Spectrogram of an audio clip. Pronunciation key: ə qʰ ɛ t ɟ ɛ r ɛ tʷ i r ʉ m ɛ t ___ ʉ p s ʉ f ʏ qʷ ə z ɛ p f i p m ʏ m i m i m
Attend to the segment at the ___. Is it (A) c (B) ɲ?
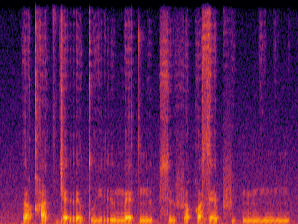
B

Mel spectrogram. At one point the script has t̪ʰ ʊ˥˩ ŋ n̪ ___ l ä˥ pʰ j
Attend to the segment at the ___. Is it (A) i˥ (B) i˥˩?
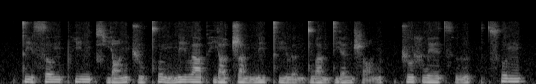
A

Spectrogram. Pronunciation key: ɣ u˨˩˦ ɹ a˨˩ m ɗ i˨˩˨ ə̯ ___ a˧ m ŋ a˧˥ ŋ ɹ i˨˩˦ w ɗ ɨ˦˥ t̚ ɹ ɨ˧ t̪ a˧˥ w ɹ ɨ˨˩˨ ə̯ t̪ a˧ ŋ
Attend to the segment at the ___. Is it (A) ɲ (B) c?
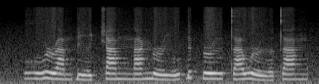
B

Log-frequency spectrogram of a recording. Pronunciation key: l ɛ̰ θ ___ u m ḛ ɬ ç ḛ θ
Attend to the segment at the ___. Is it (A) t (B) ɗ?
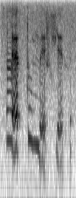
A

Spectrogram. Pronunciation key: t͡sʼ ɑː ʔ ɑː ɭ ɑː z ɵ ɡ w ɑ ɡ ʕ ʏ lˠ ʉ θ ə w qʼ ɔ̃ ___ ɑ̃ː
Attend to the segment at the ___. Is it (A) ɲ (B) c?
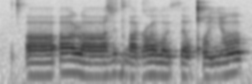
A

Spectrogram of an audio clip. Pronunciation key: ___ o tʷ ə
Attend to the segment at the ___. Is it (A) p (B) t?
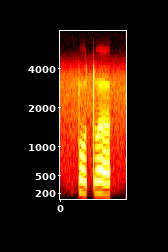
A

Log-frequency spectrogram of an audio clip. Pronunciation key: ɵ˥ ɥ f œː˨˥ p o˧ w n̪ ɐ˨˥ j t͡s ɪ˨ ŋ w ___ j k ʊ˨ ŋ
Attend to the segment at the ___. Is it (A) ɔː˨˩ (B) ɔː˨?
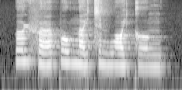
B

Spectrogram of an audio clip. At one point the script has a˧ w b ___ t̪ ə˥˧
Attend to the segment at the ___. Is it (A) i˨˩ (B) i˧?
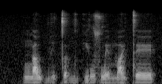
A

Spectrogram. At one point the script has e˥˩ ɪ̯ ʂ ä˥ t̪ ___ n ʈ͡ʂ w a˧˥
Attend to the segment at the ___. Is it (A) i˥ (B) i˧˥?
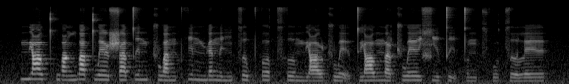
A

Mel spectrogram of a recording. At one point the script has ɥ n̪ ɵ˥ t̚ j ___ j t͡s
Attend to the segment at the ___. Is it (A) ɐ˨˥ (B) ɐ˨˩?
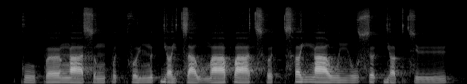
A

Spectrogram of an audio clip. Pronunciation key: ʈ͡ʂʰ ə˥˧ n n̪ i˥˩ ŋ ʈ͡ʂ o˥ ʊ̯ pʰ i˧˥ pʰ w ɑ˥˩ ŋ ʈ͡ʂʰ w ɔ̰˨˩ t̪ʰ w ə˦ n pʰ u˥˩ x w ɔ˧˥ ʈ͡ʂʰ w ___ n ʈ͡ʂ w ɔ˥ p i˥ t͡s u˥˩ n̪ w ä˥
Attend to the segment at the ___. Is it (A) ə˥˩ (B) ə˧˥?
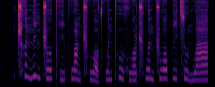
A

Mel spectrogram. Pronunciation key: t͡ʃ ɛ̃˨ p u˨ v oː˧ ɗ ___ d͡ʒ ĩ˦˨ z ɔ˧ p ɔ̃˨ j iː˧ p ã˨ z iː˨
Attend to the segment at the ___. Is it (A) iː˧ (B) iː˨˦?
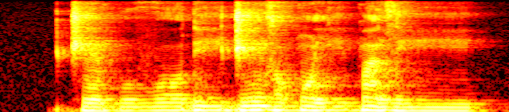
A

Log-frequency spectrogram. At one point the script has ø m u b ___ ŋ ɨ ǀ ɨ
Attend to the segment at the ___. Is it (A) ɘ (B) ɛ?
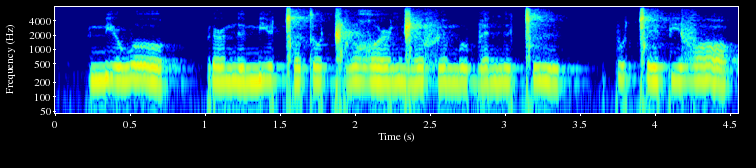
B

